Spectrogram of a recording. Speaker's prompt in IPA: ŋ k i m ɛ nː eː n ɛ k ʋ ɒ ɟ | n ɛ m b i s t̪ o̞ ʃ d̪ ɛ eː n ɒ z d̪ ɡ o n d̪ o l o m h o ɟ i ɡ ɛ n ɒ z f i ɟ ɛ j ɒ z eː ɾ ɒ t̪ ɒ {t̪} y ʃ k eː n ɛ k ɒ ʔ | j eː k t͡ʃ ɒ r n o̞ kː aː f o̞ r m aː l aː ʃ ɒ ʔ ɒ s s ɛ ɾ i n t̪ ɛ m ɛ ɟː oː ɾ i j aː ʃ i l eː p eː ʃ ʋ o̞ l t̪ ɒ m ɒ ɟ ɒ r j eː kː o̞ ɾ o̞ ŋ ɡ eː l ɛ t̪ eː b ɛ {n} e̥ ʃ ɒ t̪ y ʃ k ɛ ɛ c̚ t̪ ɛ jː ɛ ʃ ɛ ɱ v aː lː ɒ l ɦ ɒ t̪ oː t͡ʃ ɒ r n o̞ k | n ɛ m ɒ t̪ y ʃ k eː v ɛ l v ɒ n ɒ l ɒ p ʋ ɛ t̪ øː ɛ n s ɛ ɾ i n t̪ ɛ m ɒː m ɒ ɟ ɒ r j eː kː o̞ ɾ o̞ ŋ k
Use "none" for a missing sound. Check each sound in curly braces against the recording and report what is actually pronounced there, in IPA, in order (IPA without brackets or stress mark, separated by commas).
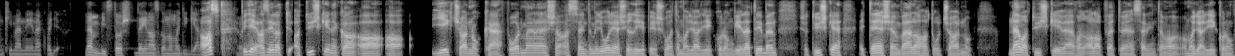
t̪, n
